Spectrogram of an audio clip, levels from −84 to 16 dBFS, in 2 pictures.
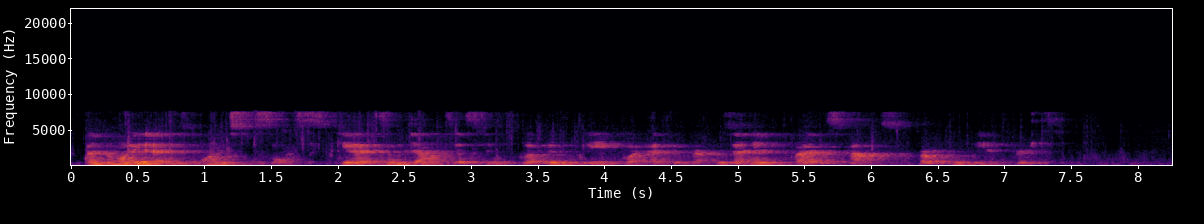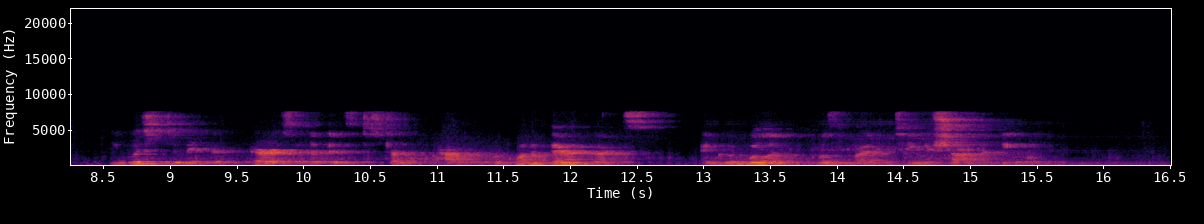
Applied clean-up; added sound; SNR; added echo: neural separator model SepFormer DNS4.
